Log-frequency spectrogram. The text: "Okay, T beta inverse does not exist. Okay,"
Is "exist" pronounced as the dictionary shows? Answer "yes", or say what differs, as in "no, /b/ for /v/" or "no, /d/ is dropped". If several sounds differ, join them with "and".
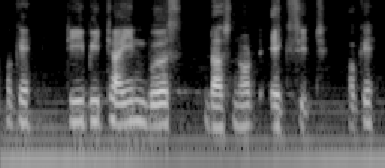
no, /s/ is dropped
